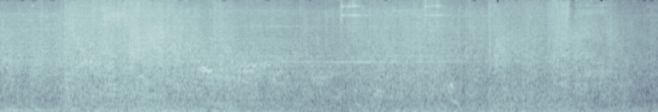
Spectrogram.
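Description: Explosions and gunfire crackle nearby.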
